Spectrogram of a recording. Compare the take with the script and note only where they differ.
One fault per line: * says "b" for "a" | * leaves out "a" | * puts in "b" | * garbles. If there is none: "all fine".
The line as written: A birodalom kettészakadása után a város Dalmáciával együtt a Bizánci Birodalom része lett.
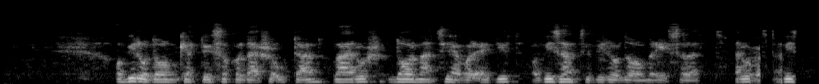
* leaves out "a"
* garbles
